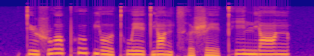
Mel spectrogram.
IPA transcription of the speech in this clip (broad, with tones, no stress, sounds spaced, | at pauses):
t̪ y˨˩ ʂ w ɔ˥ pʰ u˥ p j o˨˩ ʊ̯ t̪ʰ w e˥˧ ɪ̯ t̪ j ɑ˥˩ ŋ t͡sʰ ɹ̩˩ ʂ e˨˩ ɪ̯ t̪ʰ i˥ n̪ j ɑ˥ ŋ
